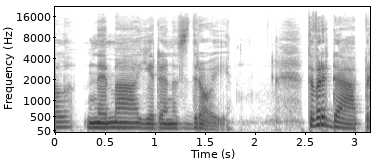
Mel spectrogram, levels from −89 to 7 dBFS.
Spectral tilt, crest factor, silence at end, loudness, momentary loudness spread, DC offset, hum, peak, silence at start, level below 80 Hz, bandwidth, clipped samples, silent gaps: -6 dB/octave; 20 dB; 0 s; -21 LUFS; 18 LU; under 0.1%; none; -4 dBFS; 0 s; -56 dBFS; 17 kHz; under 0.1%; none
